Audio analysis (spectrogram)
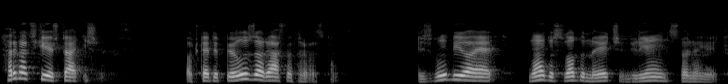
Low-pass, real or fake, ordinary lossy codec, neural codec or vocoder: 7.2 kHz; fake; none; autoencoder, 22.05 kHz, a latent of 192 numbers a frame, VITS, trained on one speaker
